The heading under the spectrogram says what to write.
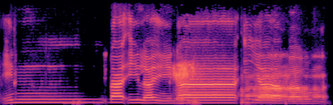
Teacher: ইন্নাটা গুণনা করুন, টান দেবেন না।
